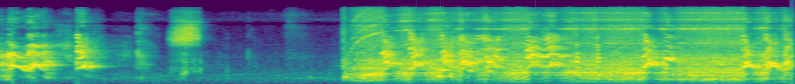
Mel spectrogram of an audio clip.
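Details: Yoshi, a Boston terrier, barks at a vacuum cleaner indoors: a few loud separate barks, then the cleaner's steady roar starts and rapid yapping barks continue over it.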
